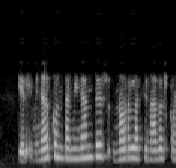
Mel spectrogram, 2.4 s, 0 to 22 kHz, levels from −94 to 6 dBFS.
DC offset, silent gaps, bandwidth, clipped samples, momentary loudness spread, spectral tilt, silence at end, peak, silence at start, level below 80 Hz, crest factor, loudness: under 0.1%; none; 4.9 kHz; under 0.1%; 3 LU; -6.5 dB/octave; 0 s; -12 dBFS; 0.25 s; -84 dBFS; 16 dB; -26 LUFS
